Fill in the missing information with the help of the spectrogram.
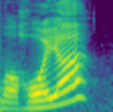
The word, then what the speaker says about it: La Jolla: I want to say thank you to everybody who came out to the shows in La Jolla. I said it right, did I? Okay, like it's a word that always escapes me, like many words and we had a we had a really great time.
